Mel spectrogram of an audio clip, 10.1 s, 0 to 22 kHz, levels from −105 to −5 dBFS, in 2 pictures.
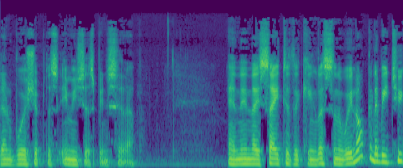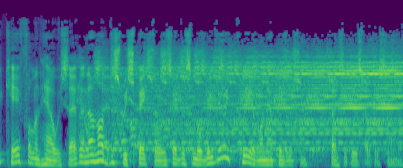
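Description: From 5.94 s to the end, feedback echo between two devices sets in. A nearby device replays this microphone's signal back into it, so the speech returns roughly every 400 ms, thinner and ringing, and swells to about 2 dB above the speech. The spectrogram shows evenly spaced, stacked copies, and the waveform grows instead of decaying.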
